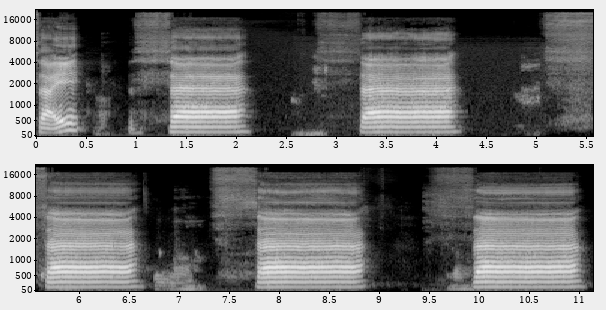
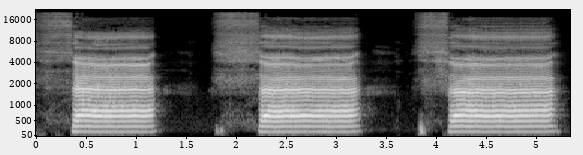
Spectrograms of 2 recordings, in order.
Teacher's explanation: دا ده چې ثا به دې ته نرم حرف ویلی شي ثا به چې دی د ژبې د سر او بره مخامخ دوو غاښونو د سرونو نه ادا کېږي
